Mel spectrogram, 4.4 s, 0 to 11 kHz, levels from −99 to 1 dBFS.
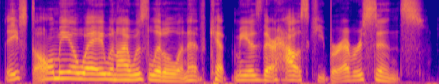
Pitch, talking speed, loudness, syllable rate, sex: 175 Hz, 230 wpm, -17 LUFS, 6.0 syllables/s, male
